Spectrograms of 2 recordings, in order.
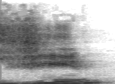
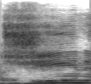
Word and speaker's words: Jean: her good morning Jean now I pronounce this as Jean because I see English pronunciation again if you want the French sound it is something else but Jean is also the correct sound so I'll stick to what is simpler good Nani Jean the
